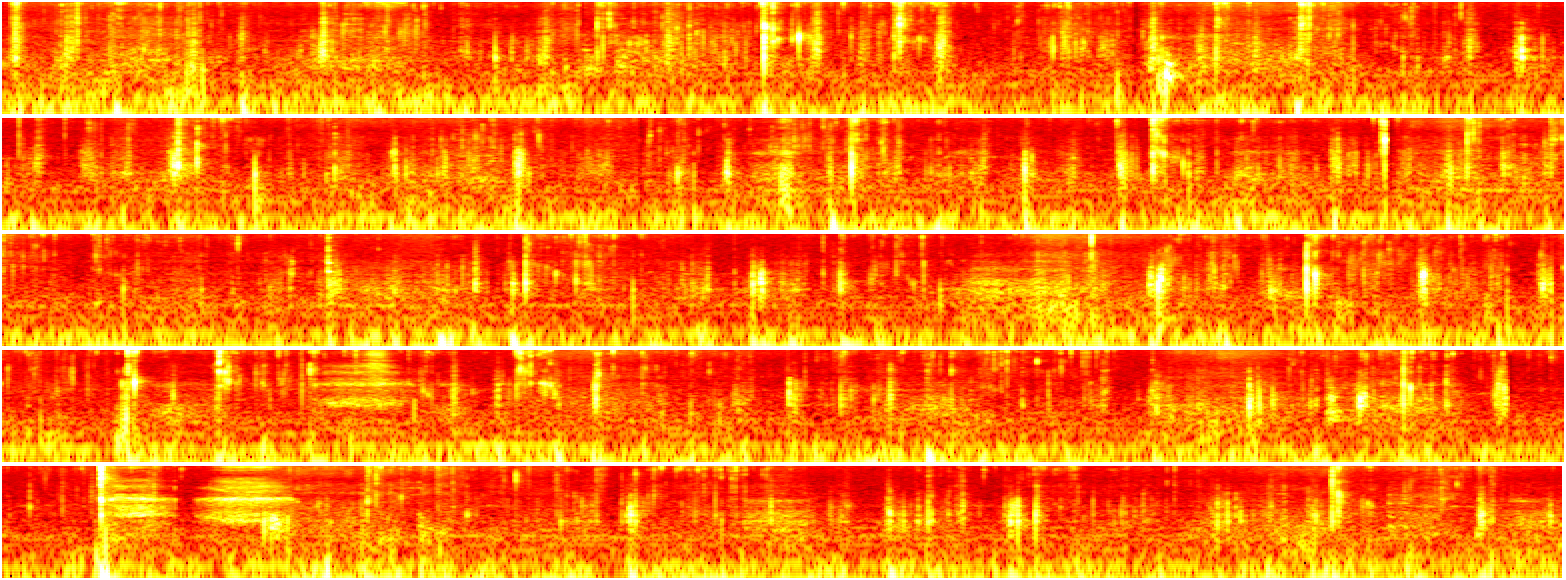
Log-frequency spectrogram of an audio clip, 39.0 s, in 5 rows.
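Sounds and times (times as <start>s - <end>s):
person chewing food: 0.0s - 39.0s.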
